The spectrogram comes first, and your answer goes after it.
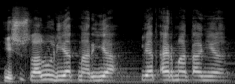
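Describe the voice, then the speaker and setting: A male pastor, giving an expressive devotional sermon that swings from hushed to loud and mixes in English phrases. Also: high-pitched, fairly quick. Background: soft background music.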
